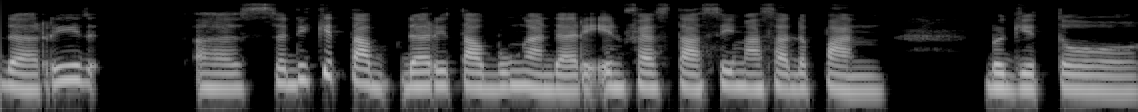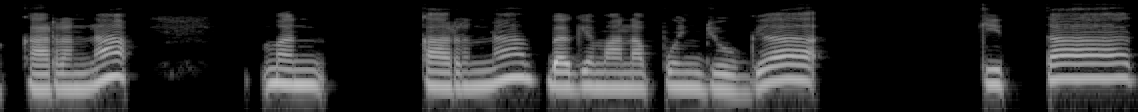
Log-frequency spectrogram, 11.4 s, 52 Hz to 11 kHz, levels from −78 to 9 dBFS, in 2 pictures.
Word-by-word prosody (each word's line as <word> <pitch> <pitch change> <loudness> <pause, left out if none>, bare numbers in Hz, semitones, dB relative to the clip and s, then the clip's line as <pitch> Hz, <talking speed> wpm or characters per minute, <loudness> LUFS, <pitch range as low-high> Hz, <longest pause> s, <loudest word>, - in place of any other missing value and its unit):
dari, 190 +6 +2 0.6
eee, 165 -1 -1
sedikit 220 - -1
tab 205 -4 +4
dari 180 +1 +3
tabungan, 175 -1 +1
dari 155 +1 +1
investasi 175 +1 0
masa 170 0 0
depan, 155 -3 -1 0.5
begitu 155 -3 0
karena 170 - +2 0.7
men 200 -2 +2 0.5
karena 185 +9 +1
bagaimanapun 175 -1 +1
juga, 195 - +1 0.8
kita 255 +6 +1
175 Hz, 90 wpm, -24 LUFS, 165-200 Hz, 0.8 s, tab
